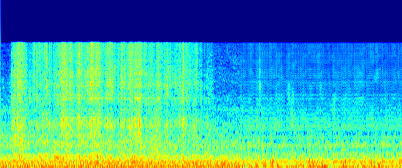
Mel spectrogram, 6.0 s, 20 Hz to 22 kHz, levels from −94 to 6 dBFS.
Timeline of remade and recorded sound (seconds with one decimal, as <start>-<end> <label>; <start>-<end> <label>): 0.0-3.6 recorded; 3.6-6.0 remade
